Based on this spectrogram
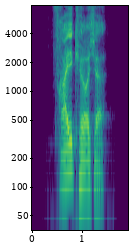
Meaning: free church
- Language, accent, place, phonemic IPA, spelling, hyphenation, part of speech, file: German, Germany, Berlin, /ˈfʁaɪ̯ˌkɪʁçə/, Freikirche, Frei‧kir‧che, noun, De-Freikirche.ogg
